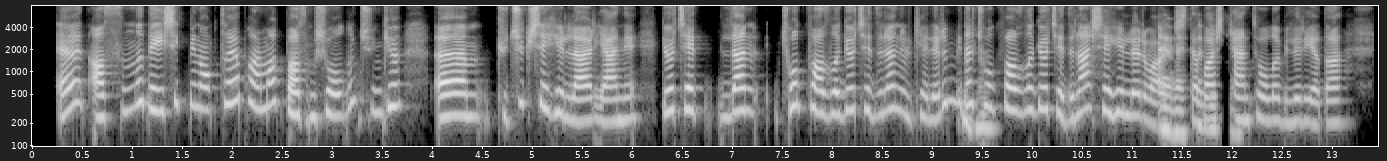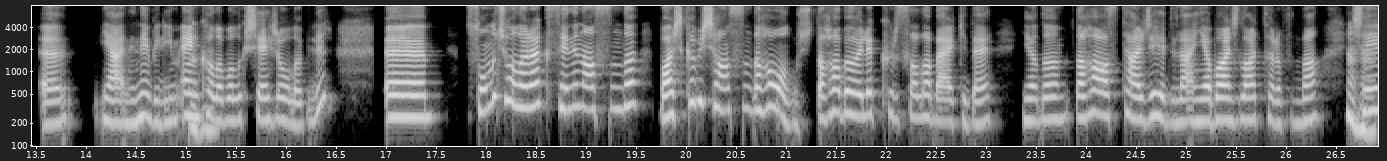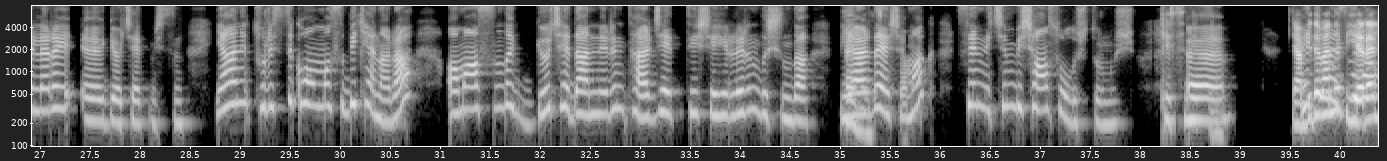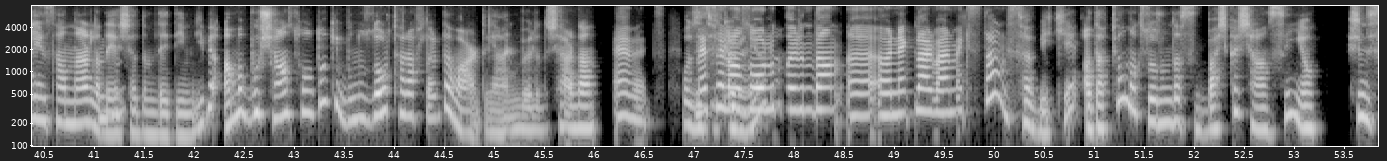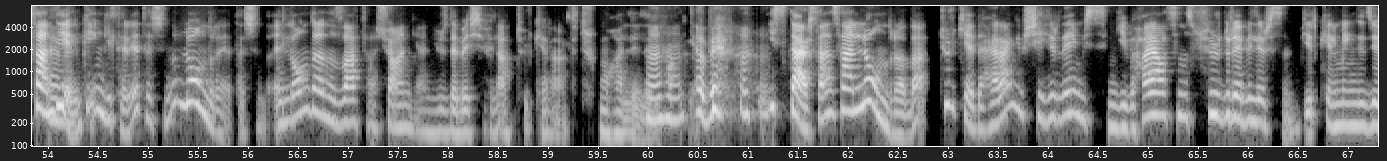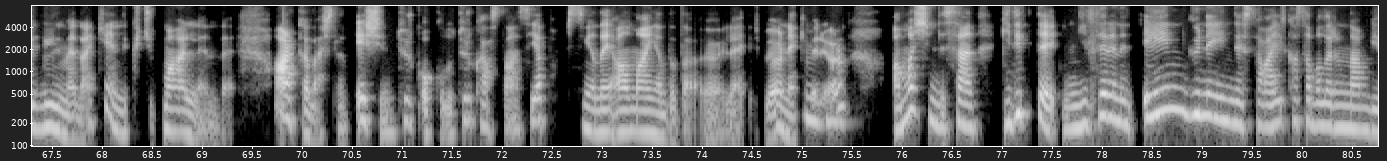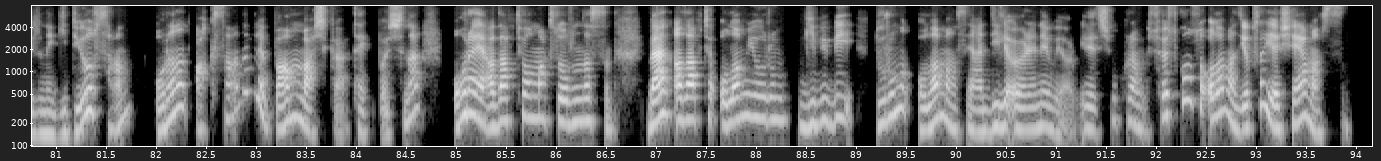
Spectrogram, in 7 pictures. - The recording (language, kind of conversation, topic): Turkish, podcast, Dil bilmeden nasıl iletişim kurabiliriz?
- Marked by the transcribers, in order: tapping; other background noise; chuckle; "aksanı" said as "aksağanı"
